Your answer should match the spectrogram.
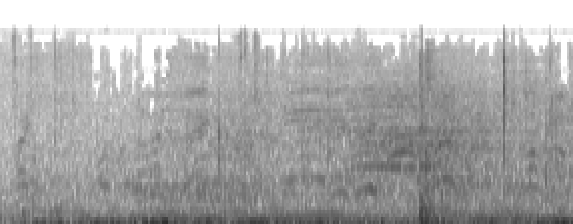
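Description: A gymnast landing a rings dismount on the landing mat: one sharp thud about three seconds in, over a steady murmur of voices in a large hall.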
